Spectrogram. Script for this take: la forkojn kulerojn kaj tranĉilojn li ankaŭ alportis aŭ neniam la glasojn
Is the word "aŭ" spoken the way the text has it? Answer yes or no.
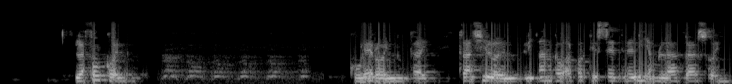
no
